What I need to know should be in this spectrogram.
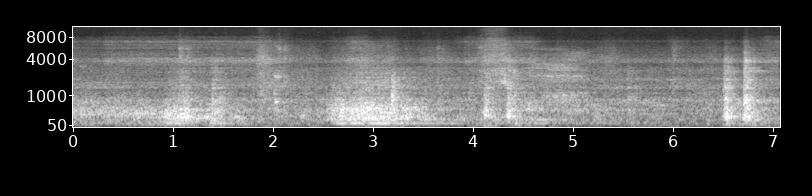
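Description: Train wheels clack over rail joints and points.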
